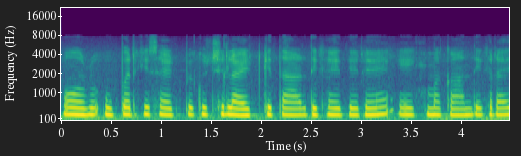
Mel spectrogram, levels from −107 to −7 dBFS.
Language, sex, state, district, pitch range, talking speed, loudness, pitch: Hindi, female, Uttar Pradesh, Budaun, 230-240 Hz, 240 wpm, -14 LUFS, 235 Hz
